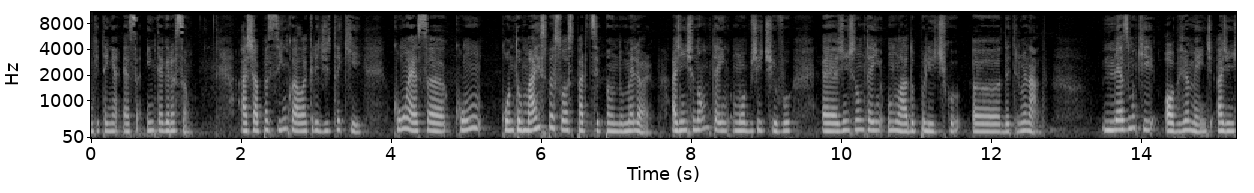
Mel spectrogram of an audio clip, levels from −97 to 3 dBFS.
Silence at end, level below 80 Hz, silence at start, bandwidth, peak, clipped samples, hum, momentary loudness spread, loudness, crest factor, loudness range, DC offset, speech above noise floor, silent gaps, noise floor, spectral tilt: 0 s; -62 dBFS; 0 s; 10.5 kHz; -12 dBFS; under 0.1%; none; 8 LU; -31 LUFS; 18 dB; 3 LU; under 0.1%; 34 dB; none; -64 dBFS; -5.5 dB/octave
